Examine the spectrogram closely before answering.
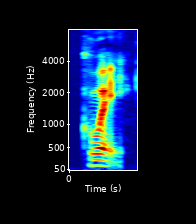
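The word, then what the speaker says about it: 贵: to pronounce this is it sounds like the word way like which way to Boston with a g in front of it gu but more accurately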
